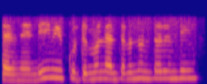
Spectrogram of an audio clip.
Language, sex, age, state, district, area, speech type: Telugu, female, 18-30, Andhra Pradesh, East Godavari, rural, conversation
